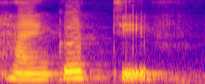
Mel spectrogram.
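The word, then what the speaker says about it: handkerchief: चलिए, तो ये हो गया हैंकरचीफ, हैंग। इसमें हैंड को हम प्रोनाउंस करने हैं हैन, HAN, हैंड, डी साइलेंट है।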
